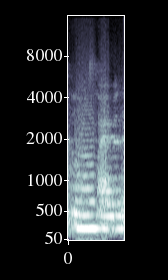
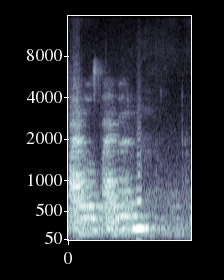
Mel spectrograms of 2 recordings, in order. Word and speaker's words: psilocybin: I've heard it pronounced both ways, psilocybin and psilocybin.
